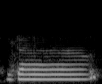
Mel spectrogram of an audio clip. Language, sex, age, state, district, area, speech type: Bodo, female, 30-45, Assam, Chirang, rural, conversation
